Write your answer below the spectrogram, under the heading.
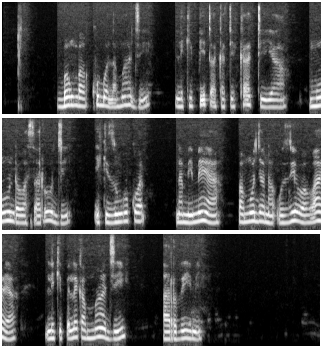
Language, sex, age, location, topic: Swahili, male, 18-24, Kisumu, government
